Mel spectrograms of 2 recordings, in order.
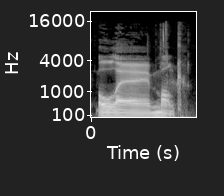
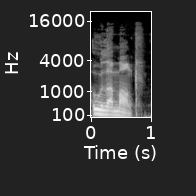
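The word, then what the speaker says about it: Ole Munch: His name is intended to be pronounced like Ole Monk. – Yeah. – Ula Monk. But like on the show, it definitely seems Old Bunch is what they're rolling with.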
